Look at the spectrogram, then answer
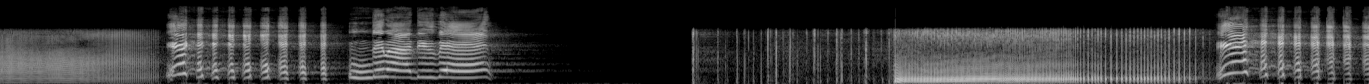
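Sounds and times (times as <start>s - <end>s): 
fart: 0.0s - 1.7s, 8.4s - 12.2s
laughter: 1.7s - 3.6s, 12.2s - 13.6s
speech: 1.7s - 5.0s.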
